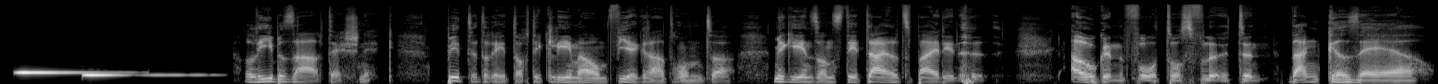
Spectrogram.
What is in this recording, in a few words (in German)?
durchsage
